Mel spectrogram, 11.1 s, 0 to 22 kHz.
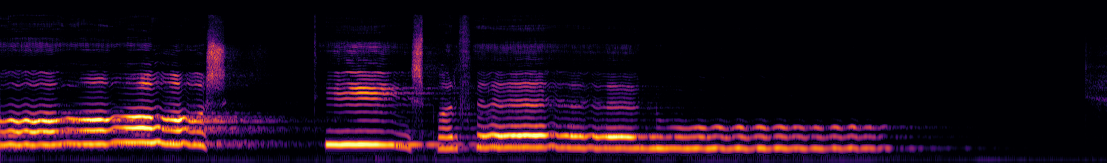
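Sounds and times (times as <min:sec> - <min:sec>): woman singing chant with vibrato: 0:00.0 - 0:09.2.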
